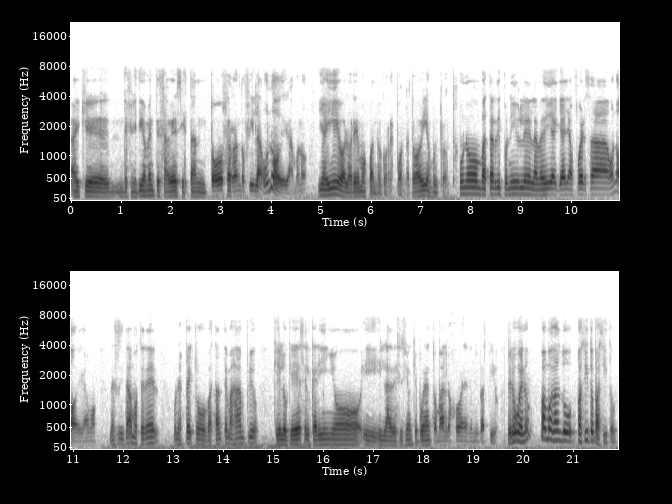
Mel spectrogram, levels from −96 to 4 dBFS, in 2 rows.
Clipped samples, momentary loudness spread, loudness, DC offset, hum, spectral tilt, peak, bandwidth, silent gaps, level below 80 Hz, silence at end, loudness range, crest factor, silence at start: under 0.1%; 13 LU; -25 LUFS; under 0.1%; none; -8.5 dB/octave; -4 dBFS; 7.2 kHz; none; -52 dBFS; 0 s; 5 LU; 20 dB; 0 s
